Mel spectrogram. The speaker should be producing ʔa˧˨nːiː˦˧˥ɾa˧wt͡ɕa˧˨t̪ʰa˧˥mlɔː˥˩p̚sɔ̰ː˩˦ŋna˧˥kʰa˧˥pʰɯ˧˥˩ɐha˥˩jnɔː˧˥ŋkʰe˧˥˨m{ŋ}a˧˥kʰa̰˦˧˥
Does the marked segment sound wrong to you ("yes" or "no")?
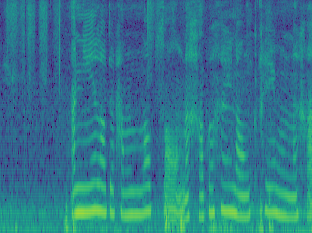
yes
